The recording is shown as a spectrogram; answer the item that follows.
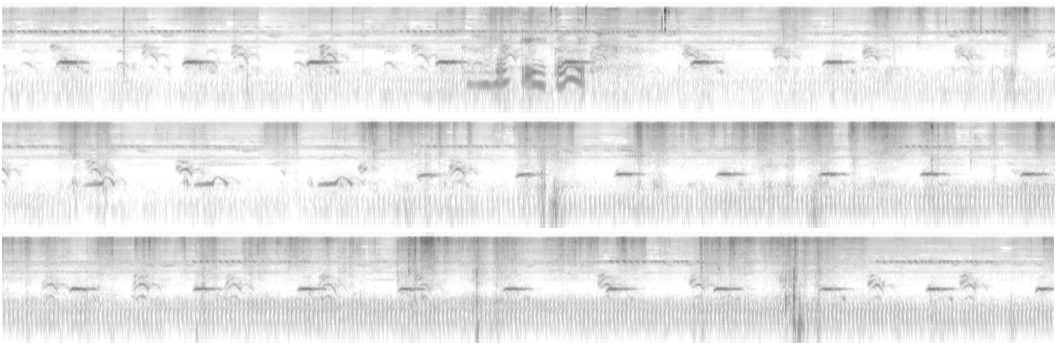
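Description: Recorded white-breasted waterhen call played from an electronic bird-call lure: a short note repeated evenly about every two-thirds of a second without a break. A brief lower cry about five seconds in, and a few sharp clicks from handling the net.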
